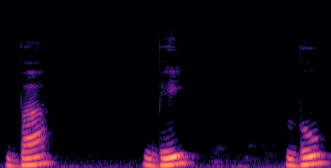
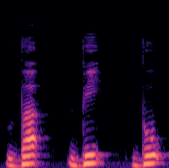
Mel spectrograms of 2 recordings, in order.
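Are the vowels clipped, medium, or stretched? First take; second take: medium; clipped. First: The vowels are neither long nor cut short. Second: The vowels are cut off short and jerky. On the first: The speaker calls it right. "दरमियानी हालत में पढ़ेंगे। न खींचेंगे न ज़्यादा झटका देंगे" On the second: The speaker calls it wrong. "ये झटका हो जाएगा, ऐसे नहीं पढ़ेंगे"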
